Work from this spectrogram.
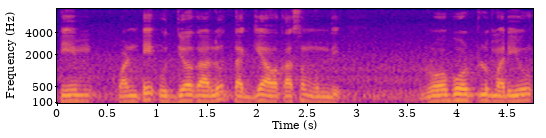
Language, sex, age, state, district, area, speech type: Telugu, male, 18-30, Telangana, Jayashankar, urban, spontaneous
